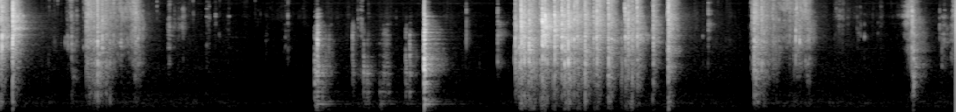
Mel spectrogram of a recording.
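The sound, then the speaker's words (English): Tarot cards are dusted off and taken out of their case, making irregular bursts of papery rustling, scraping and sharp little clicks separated by short silences. “Sorry, I'm dusting my cards off out of my case because I was gone for a little bit.”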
